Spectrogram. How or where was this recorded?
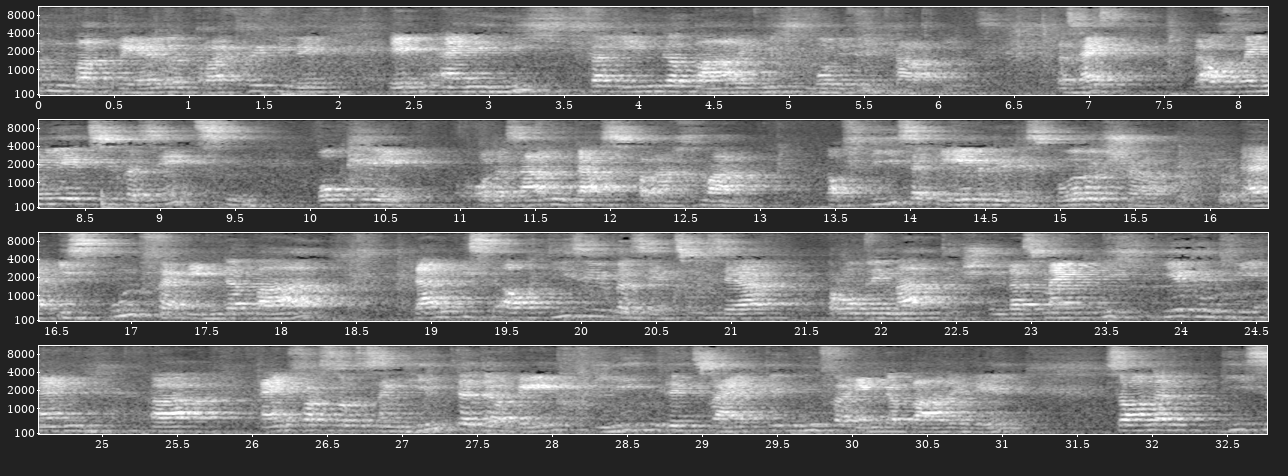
large echoing room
